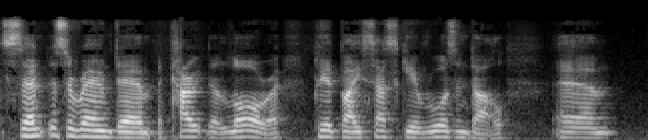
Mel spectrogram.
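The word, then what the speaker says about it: Lore: it's actually written as law but it's actually pronounced as Laura um it's uh directed by K shortland who's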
